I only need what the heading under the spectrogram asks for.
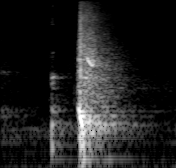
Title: trying to be quiet (stifles and muffled sneezes)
